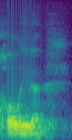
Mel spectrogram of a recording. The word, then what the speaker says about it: Helena: It was called Helena, spelled like Helena, Montana, but called Helena at the time.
